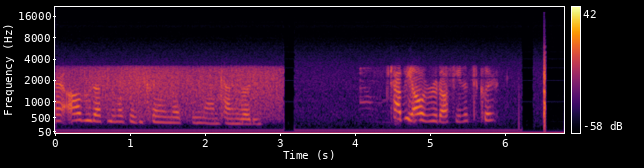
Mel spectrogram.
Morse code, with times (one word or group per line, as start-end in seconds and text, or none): none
